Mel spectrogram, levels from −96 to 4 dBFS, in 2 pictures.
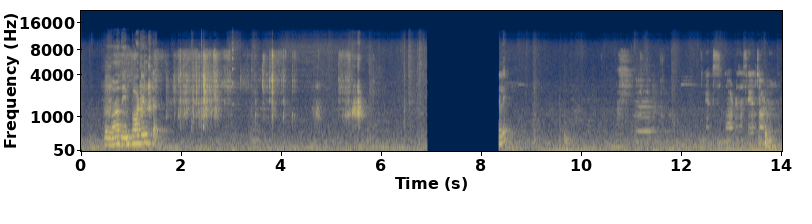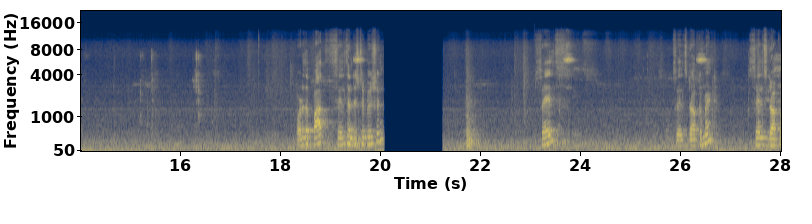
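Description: At 6.91 s the sound cuts out for about 1.43 s, then returns at 8.36 s; a second playback stall runs from 20.06 s to 21.25 s, about 1.17 s. Each gap sounds like an abrupt dropout in mid-flow, likely because the player ran short of data or its thread was held up. A waveform shows a flat silent stretch, and a spectrogram shows a blank vertical band across all frequencies.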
